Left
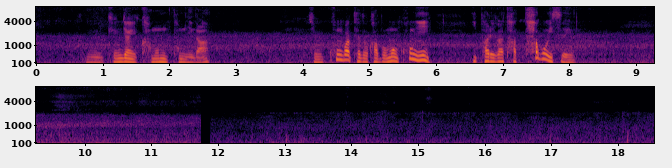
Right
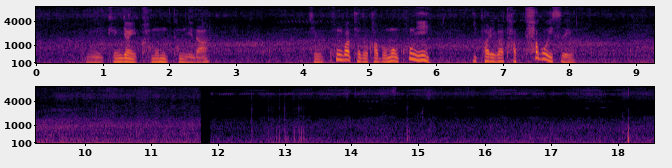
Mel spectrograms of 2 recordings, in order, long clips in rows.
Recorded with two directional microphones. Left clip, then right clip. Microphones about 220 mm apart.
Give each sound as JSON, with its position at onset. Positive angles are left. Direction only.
{"t": 0.8, "sound": "speech", "side_deg": 0}
{"t": 1.9, "sound": "speech", "side_deg": 0}
{"t": 4.1, "sound": "speech", "side_deg": 0}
